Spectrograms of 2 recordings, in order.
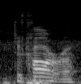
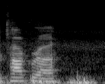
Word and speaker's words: Takara Tomy: and i'm pretty sure most of you pronounce it as takara i prefer takra and this is toshinton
